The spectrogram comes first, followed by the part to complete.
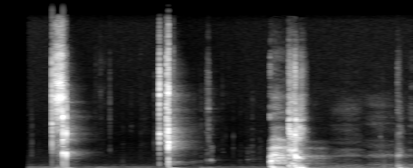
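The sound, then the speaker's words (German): An energy drink can is opened at a microphone with a couple of sharp metallic clicks, then a louder crack and a short fizzy hiss that fades. No one speaks. “Mit einem neuen Energy Drink.”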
